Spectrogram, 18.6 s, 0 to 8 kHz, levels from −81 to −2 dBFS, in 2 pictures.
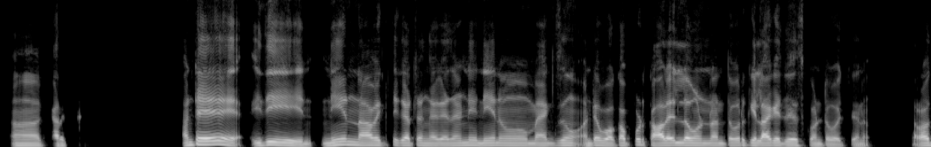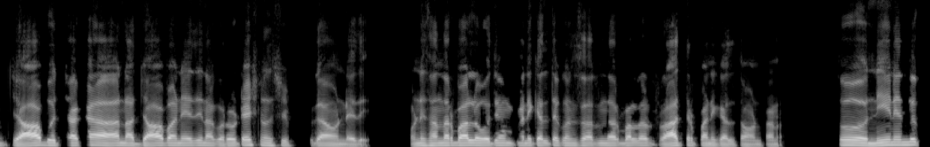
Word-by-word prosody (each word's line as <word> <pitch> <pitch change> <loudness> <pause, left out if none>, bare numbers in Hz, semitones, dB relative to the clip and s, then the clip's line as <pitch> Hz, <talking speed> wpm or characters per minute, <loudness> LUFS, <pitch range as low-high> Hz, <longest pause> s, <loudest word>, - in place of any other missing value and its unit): ఆ! - - -2 0.3
కరెక్ట్. 110 -2 -6 1.0
అంటే 145 +5 +3 0.6
ఇదీ 150 +5 +2 0.6
నేను 155 +3 +1
నా 130 - +2
వ్యక్తిగ‌తంగా 130 -2 -2
గదండి. 125 +4 -2
నేనూ 125 0 -1 0.3
మాగ్సిమం 115 +3 -2
అంటే 110 +4 -1
ఒకప్పుడు 125 +6 -3
కాలేజ్‌లో 125 +2 +3
ఉన్నంత 115 -1 -3
వరకు 130 +1 -4
ఇలాగే 115 0 +2
జే‌సుకుంటూ 110 -1 -3
వచ్చాను. 90 - -9 0.4
తర్వాత 120 +1 0 0.2
జాబ్ 125 +5 +6
ఒచ్చాకా 125 +4 -1 0.3
నా 115 - +3
జాబ్ 125 +3 +4
అనేది 120 +1 -1
నాకు 115 -2 -1
రొటేషనల్ 130 +1 -1
షిఫ్ట్‌గా 115 0 -4
ఉండేది. 95 0 -3 0.4
కొన్ని 115 +4 -2
సందర్భాల్లో 130 +1 +3
ఉదయం 125 +2 -1
పనికెళ్తే 120 +1 -1
కొన్ని 115 -2 -3
సందర్భాల్లో 115 +1 -1 0.2
రాత్రి 115 +1 +3
పనికెళ్తా 105 -2 -2
ఉంటాను. 95 +1 -8 0.6
సో 140 - 0 0.3
నేనెందు 145 +2 +2
120 Hz, 125 wpm, -23 LUFS, 110-130 Hz, 1.0 s, జాబ్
